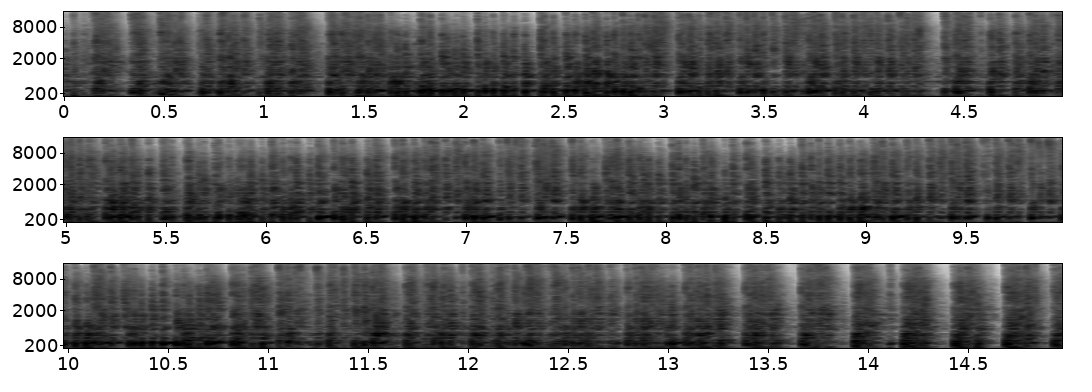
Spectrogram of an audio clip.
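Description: Long nails of both hands rapidly tap and scratch a hollow hard plastic watermelon-slice container with a red cap. The result is a dense, continuous clatter of bright clicks and scraping over a hollow mid-pitched tone. Toward the end the taps become sharper and more spaced out.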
